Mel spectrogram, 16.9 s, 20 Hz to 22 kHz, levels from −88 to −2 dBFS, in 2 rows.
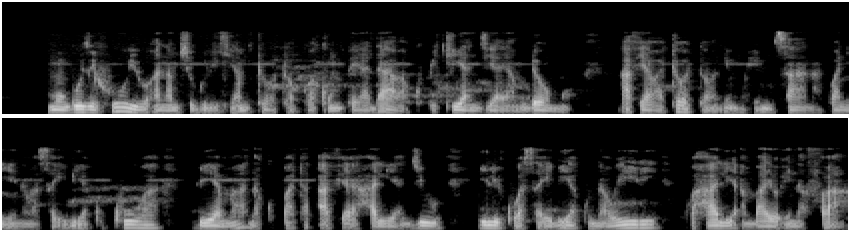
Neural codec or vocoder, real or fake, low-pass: none; real; 7.2 kHz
